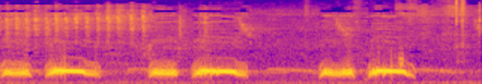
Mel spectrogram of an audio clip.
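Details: Spotted dove giving a loud song of three coo pairs. In each pair a short note is followed by a longer, fuller one, and the pairs are spaced about one second apart.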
